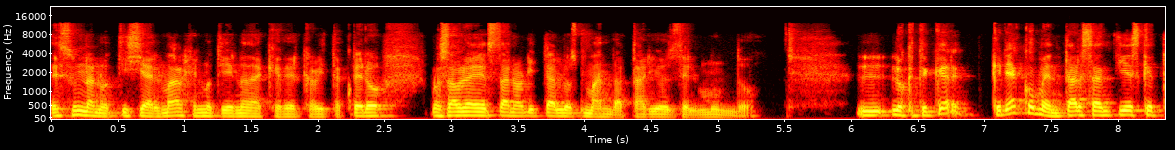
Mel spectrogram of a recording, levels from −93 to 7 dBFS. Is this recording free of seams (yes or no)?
no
